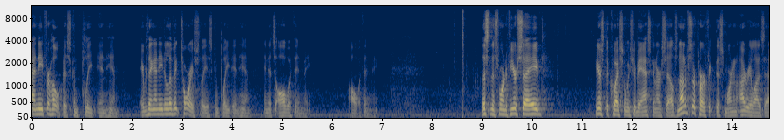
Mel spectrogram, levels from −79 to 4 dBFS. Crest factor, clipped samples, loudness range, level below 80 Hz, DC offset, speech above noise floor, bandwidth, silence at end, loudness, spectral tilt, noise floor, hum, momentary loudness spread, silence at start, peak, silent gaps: 22 dB; under 0.1%; 12 LU; -60 dBFS; under 0.1%; 29 dB; 11 kHz; 0 s; -27 LUFS; -5 dB/octave; -55 dBFS; none; 19 LU; 0 s; -6 dBFS; none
